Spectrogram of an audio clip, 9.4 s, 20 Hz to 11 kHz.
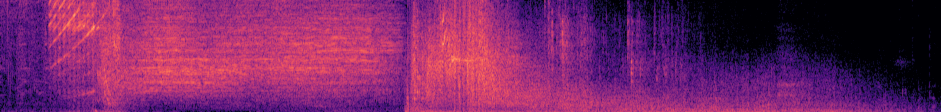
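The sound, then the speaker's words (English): Explosions and gunfire from an augmented-reality combat game on a new iPhone using ARKit and Metal 2: an early sharp blast, a steady roar, then a heavier blast that opens a continuous, loud, rumbling barrage. “Now let's rain fire on our enemies, move closer to their base, and get ready for the fatal blow with our super weapon.”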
